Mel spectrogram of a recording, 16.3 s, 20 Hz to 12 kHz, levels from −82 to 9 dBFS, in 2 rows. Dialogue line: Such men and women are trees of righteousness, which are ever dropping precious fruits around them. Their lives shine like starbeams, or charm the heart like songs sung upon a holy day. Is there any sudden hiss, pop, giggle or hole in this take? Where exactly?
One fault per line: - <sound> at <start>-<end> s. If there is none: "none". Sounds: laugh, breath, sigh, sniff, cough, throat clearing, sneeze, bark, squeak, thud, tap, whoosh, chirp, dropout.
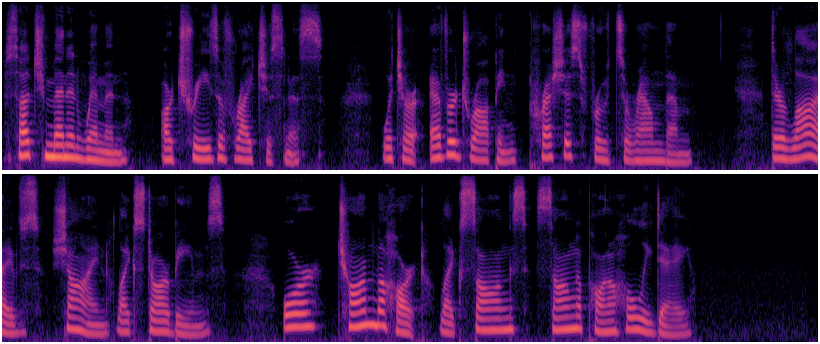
none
